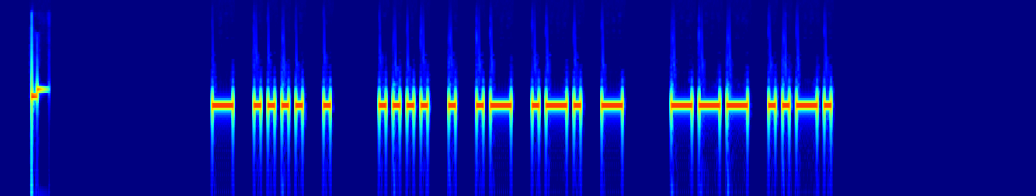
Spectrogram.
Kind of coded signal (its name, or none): Morse code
